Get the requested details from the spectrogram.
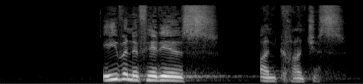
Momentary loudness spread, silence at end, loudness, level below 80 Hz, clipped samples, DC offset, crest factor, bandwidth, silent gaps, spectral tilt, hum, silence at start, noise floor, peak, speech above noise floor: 16 LU; 0.2 s; -19 LUFS; -80 dBFS; under 0.1%; under 0.1%; 18 dB; 17 kHz; none; -4.5 dB/octave; none; 1.05 s; -67 dBFS; -2 dBFS; 49 dB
